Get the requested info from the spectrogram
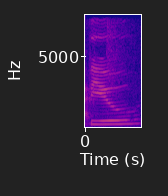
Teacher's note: Spew, we cannot drop that y sound. We can't say spoo.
